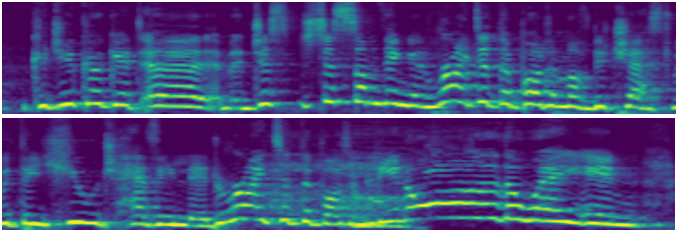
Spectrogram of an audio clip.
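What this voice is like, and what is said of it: Put-on French-German accent. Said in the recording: “she's French ... She's also a little bit German ... which is why her accent might alter.”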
